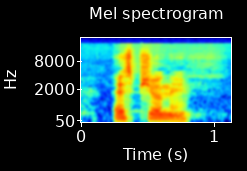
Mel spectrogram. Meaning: to spy (to act as a spy)
- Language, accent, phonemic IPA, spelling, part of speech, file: French, France, /ɛs.pjɔ.ne/, espionner, verb, LL-Q150 (fra)-espionner.wav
